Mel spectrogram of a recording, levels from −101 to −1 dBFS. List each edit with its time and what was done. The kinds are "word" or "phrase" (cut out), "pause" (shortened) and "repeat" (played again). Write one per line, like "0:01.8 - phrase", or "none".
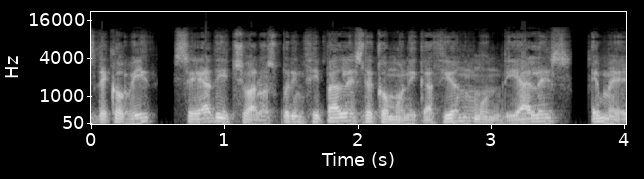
0:02.0 - word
